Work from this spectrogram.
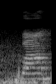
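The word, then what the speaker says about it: palm: जैसे यहाँ दिया हुआ है पाम, यहाँ यल क्या है, लेकिन लिखने का ढंग क्या हो जाएगा, उच्चारण लिखने में ऐसे लिखेंगे लेकिन उच्चारण में क्या हो जाएगा, ये पाम हो जाएगा।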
